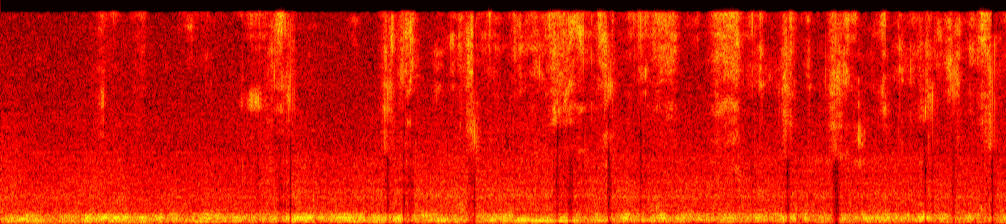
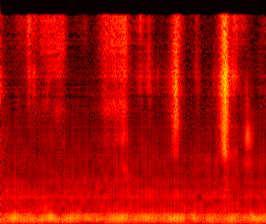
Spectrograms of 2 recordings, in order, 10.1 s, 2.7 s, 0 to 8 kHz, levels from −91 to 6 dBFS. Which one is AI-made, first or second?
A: second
